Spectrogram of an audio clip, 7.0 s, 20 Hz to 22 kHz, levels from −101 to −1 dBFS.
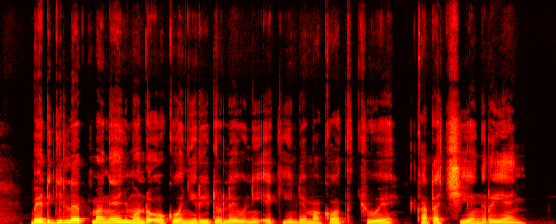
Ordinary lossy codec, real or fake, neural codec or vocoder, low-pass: none; real; none; none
